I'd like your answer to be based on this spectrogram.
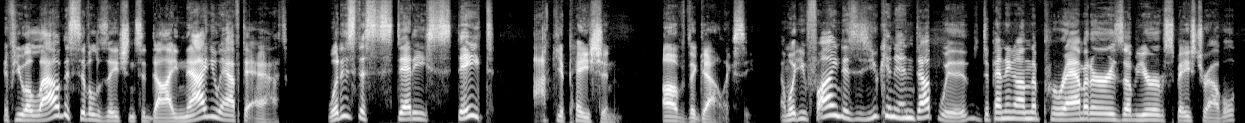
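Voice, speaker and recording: A man's voice: on the high side, no echo, studio quality. A man speaking as a scientist guest in an interview, explaining ideas informally and animatedly, often restarting his phrases. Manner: animated, informal, halting restarts with frequent 'you know'.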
